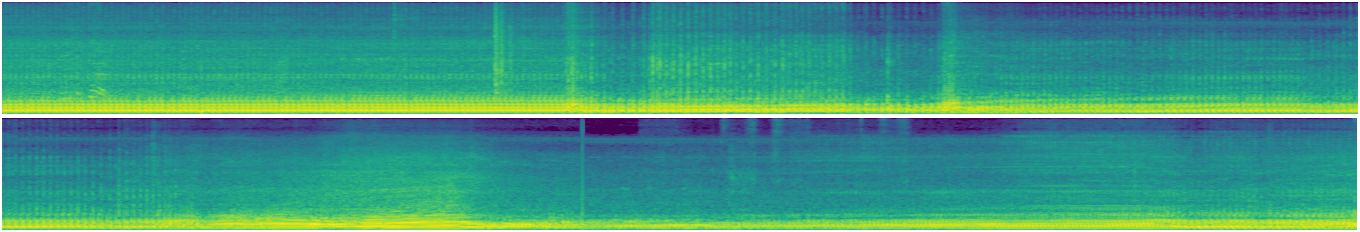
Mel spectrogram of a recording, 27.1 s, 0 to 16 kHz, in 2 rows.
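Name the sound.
Yamaha Virago 750 chopper motorcycle riding up the road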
